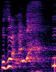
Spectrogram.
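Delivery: high-pitched acted scolding; hammed-up parental ban; mock forbidding mother.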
